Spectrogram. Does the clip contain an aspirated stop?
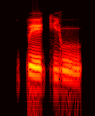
no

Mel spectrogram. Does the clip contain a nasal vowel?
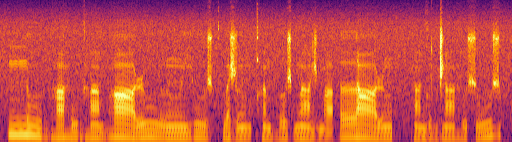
yes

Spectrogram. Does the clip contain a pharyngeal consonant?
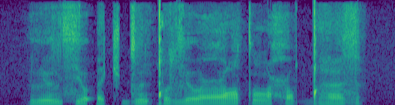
yes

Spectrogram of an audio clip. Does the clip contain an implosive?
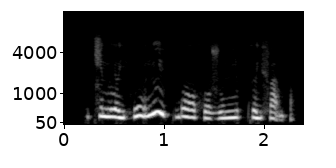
yes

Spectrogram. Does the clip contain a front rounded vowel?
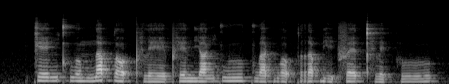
no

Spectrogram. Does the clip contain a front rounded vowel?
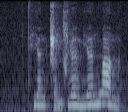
no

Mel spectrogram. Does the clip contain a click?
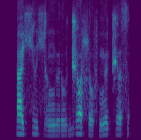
no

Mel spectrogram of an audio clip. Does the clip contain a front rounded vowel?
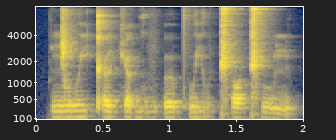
yes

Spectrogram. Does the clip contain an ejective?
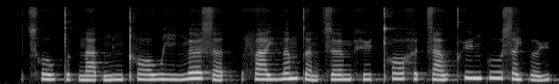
no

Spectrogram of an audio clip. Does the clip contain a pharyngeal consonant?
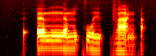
no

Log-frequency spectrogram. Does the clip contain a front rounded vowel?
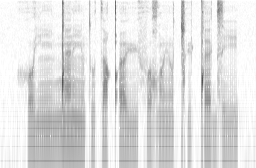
yes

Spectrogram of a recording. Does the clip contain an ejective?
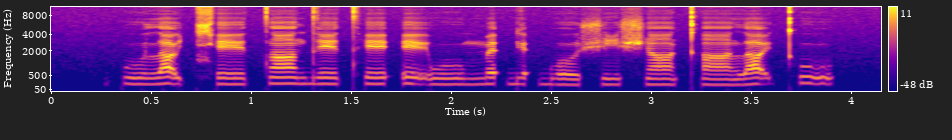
no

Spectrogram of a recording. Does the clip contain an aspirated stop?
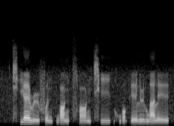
yes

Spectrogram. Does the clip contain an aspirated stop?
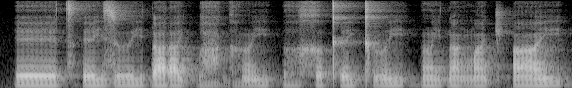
no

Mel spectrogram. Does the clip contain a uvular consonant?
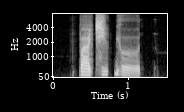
no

